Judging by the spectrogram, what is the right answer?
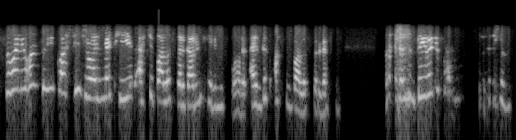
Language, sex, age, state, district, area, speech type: Kashmiri, female, 45-60, Jammu and Kashmir, Ganderbal, rural, conversation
